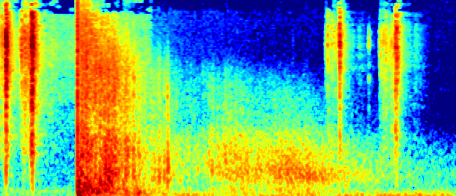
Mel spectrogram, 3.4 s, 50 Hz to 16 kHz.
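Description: Sharp gunshots inside a family villa around 10 pm that crack like firecrackers: two quick pops, then a loud bang with a long rumbling echo, followed by a couple of fainter shots. No voices.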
